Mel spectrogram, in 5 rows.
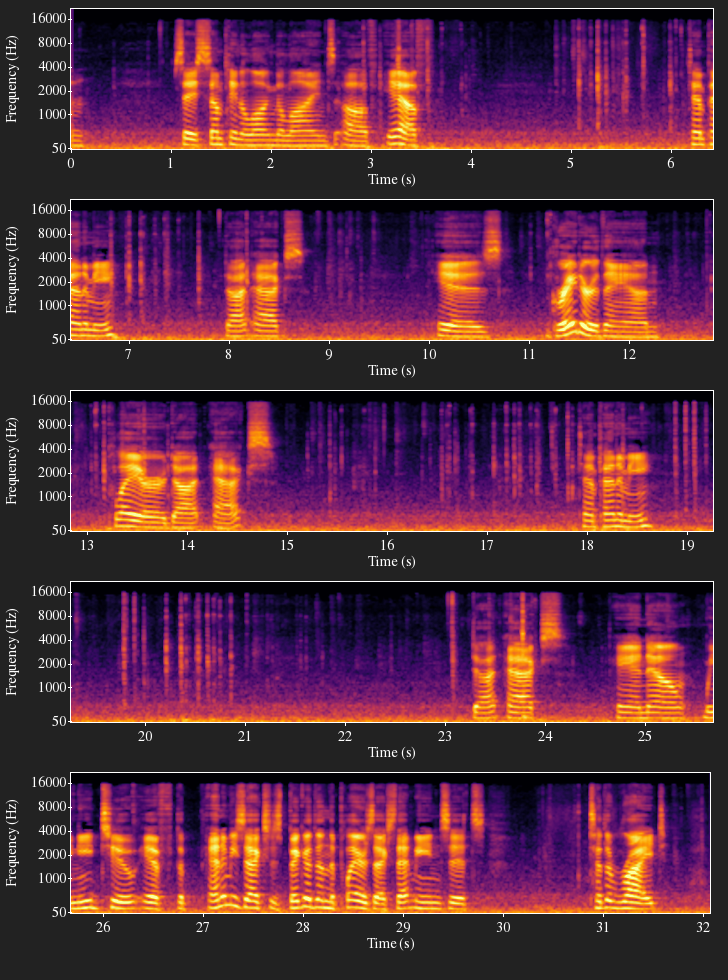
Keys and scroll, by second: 2.5-8.5 typing, 10.8 typing, 12.6-21.2 typing, 22.7-23.8 typing.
